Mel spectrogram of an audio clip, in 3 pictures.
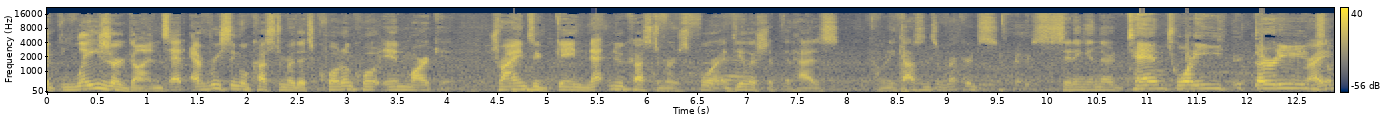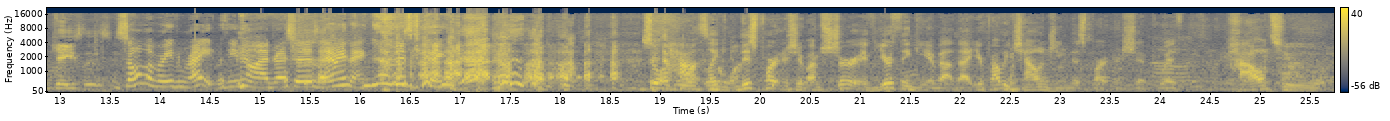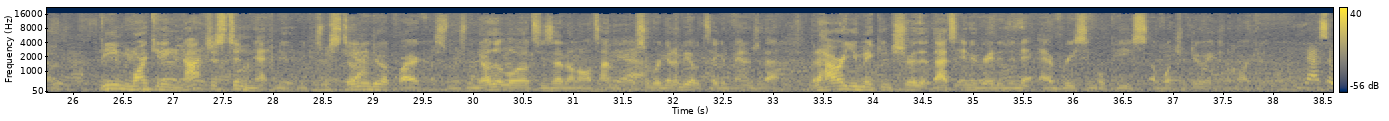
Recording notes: The conversation, recorded at the 2024 NADA Show.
